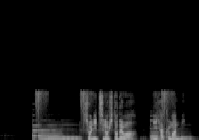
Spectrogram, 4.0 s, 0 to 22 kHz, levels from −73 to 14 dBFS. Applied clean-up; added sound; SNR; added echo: neural mask model RNNoise.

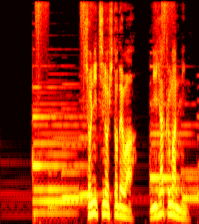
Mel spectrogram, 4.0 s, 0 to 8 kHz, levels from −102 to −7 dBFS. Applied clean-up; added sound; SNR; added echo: classical method spectral subtraction.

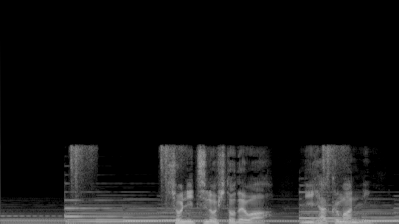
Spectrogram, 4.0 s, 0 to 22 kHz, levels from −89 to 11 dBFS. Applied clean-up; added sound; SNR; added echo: none; Rattle (instrument); 16 dB; none.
